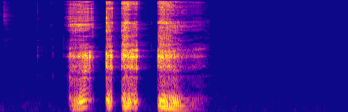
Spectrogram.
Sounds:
Throat clearing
